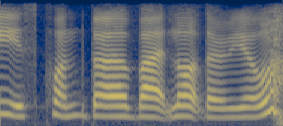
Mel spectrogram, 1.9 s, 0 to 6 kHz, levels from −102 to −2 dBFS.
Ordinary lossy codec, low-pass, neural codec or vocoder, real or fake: none; 5.4 kHz; codec, 16 kHz, 0.5 kbps, FunCodec, trained on LibriTTS, 25 frames a second; fake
